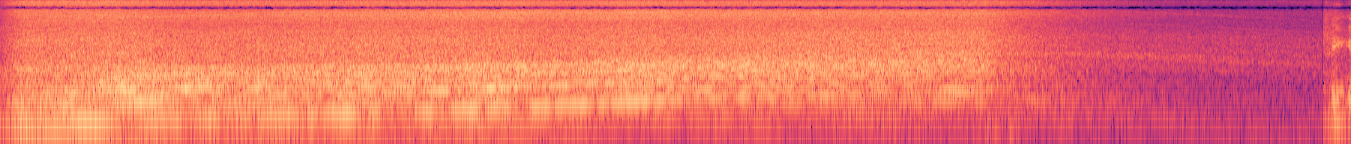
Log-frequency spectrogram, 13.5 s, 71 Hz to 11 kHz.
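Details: Supercharged C5 Corvette Z06 with extra timing added: pitch climbs smoothly through a long full-throttle pull, then drops as throttle closes, clean with no misses; meth pump not working and fuel pressure dropping up top, slightly rich.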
